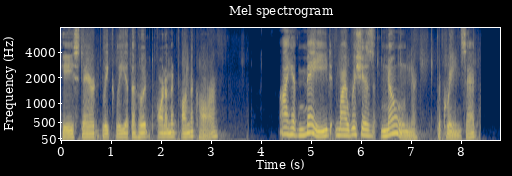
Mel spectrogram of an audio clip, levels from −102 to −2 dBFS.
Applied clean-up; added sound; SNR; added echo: neural separator model SepFormer DNS4.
